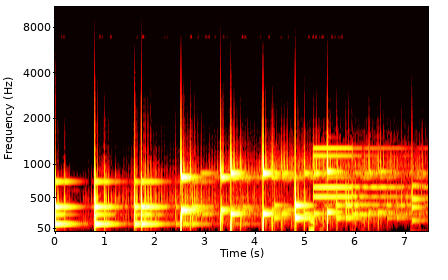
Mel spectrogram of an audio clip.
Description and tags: bass space 007 blipppad
bleeps and bloops made with reaktor and ableton live, many variatons, to be used in motion pictures or deep experimental music.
